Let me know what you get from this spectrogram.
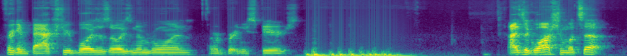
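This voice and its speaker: A man's voice: mid-range voice, moderate pace, fairly bright tone, rough recording. Guy in his 30s co-hosting a podcast, rambly chill storyteller. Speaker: podcast co-host. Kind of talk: casual chat.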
